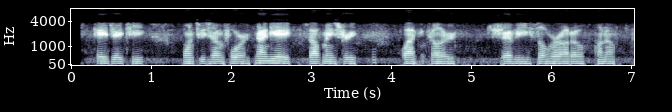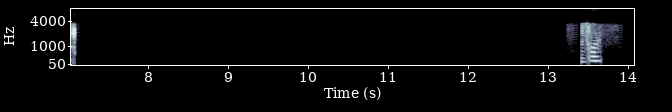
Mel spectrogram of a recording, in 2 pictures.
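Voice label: Sheriff's Office Dispatch 1, p25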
